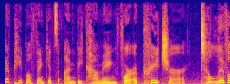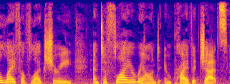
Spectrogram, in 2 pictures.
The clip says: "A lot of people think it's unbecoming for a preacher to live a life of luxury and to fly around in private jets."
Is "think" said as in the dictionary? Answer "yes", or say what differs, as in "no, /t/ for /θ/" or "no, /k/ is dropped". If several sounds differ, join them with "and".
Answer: yes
